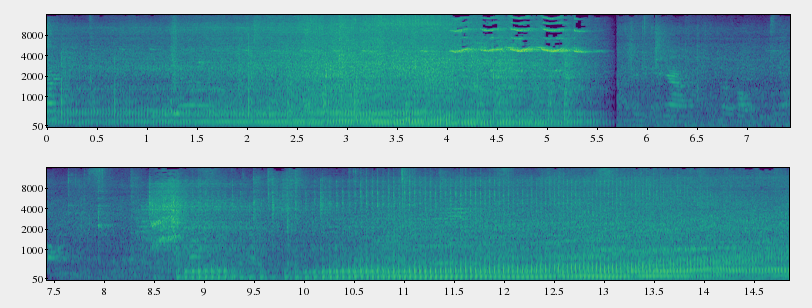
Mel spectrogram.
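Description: A motorbike engine idles and revs nearby.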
